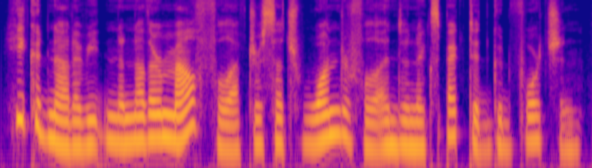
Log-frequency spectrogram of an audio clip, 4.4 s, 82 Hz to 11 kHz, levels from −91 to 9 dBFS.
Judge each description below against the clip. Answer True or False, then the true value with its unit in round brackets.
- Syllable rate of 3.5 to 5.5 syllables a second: False (6.0 syllables/s)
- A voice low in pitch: False (180 Hz)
